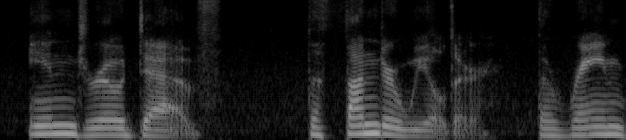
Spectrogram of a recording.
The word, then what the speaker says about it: Indra Dev: Tonight we speak of Indra Dev, pronounced Indra Dev, the thunder wielder, the rain bringer, the king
